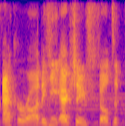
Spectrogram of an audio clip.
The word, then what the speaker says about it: Acheron: chat one day because I pronounced her name Archon because that's just what It looks like it. Yeah. Oh, she stood up again. See, he was like, no, it's Acheron.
